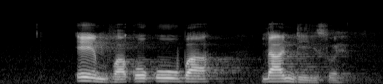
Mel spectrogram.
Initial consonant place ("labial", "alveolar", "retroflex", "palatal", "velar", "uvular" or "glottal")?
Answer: labial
